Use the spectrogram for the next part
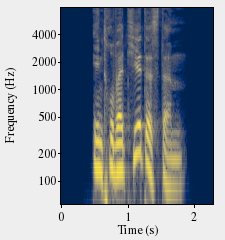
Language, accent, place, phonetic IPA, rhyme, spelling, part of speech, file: German, Germany, Berlin, [ˌɪntʁovɛʁˈtiːɐ̯təstəm], -iːɐ̯təstəm, introvertiertestem, adjective, De-introvertiertestem.ogg
- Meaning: strong dative masculine/neuter singular superlative degree of introvertiert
